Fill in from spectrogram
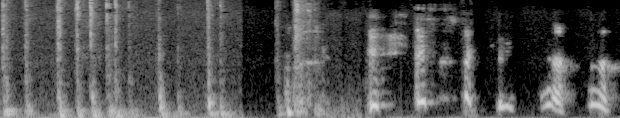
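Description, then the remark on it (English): Fast, loud keyboard typing: a dense flurry of clacking keys, a brief pause, then a handful of slower, emphatic keystrokes struck one by one. “I like how you did the dramatic keyboard there, by the way.”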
